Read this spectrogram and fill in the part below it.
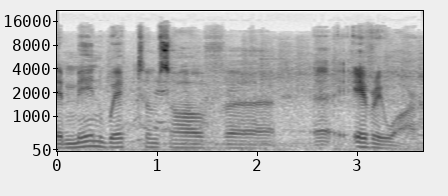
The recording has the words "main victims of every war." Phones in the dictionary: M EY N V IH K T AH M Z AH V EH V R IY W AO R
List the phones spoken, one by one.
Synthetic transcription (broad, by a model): M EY N W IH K T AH M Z AH V EH V R IY W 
